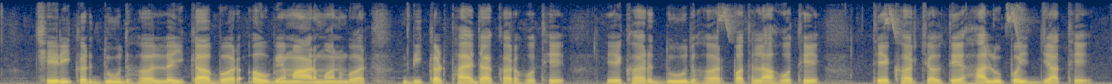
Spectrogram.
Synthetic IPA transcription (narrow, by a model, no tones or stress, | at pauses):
t͡ʃʰeɾikəɾd̪ud̪ɦələɪkabəɾəubemaɾmənbəɾ | bikəʈpʰajd̪akəɾɦot̪ʰe | ekʰəɾd̪ud̪ɦəɾpət̪laɦot̪ʰe | t̪ekʰəɾt͡ʃəlt̪eɦalupəjt̪d͡ʒat̪ʰe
